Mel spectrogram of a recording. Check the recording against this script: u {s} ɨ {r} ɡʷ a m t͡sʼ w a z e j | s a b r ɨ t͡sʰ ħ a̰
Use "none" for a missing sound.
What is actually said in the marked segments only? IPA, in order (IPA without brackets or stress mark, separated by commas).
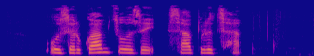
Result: z, r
